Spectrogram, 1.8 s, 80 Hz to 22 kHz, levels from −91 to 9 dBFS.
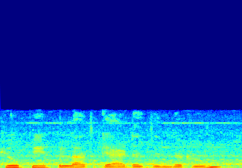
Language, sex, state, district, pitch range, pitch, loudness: English, female, Karnataka, Bangalore, 180-225 Hz, 195 Hz, -16 LUFS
